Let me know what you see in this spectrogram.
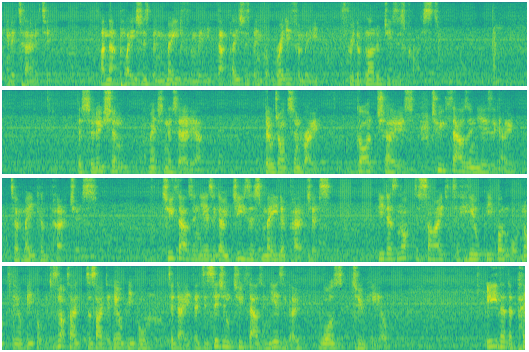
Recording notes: We apologise for the technical recording issues in this week's episode!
